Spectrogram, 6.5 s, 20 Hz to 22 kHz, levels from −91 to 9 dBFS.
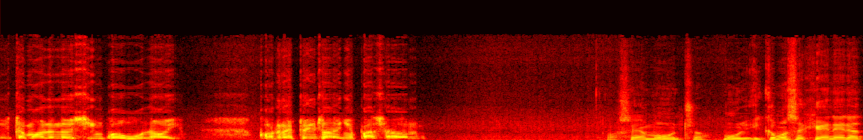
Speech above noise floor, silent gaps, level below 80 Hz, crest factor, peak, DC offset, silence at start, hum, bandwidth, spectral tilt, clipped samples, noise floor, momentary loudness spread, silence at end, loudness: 27 dB; none; -58 dBFS; 20 dB; -6 dBFS; under 0.1%; 0 s; none; 17 kHz; -4 dB/octave; under 0.1%; -50 dBFS; 11 LU; 0 s; -23 LUFS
